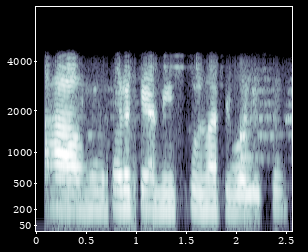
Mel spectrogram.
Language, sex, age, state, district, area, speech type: Gujarati, female, 30-45, Gujarat, Rajkot, urban, conversation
